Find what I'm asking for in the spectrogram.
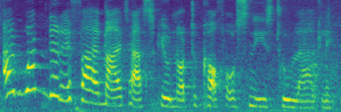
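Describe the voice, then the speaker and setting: An actress playing a pretentious, domineering middle-aged English housewife in a sitcom, with an affected, plummy voice. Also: female voice, fairly high pitch, huge pitch swings, normal speed, very noisy. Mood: bossy. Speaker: sitcom character.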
